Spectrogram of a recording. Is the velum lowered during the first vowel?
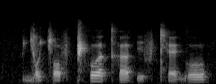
no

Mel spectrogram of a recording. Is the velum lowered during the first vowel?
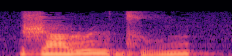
no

